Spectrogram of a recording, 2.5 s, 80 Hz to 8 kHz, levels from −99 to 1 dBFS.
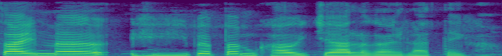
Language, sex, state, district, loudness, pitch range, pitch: Wancho, female, Arunachal Pradesh, Longding, -19 LUFS, 180-230 Hz, 200 Hz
